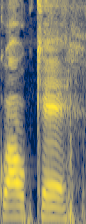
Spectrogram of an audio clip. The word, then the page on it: some: /sʌm/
